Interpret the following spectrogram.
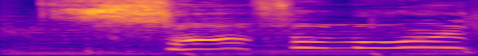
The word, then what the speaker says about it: sophomore: freshman is sophomore and then Junior and senior sophomore that's how you pronounce it s o sopore oh God God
